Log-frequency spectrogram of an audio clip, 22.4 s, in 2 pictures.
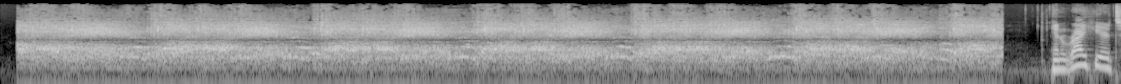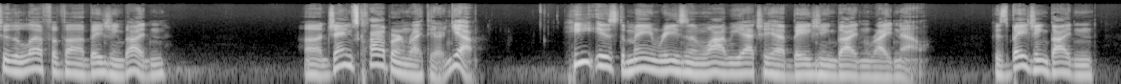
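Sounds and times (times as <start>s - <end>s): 
crowd screaming chant: 0.0s - 10.0s
speech: 10.5s - 13.0s, 14.3s - 16.0s, 16.9s - 20.5s, 21.2s - 22.2s.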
